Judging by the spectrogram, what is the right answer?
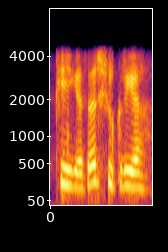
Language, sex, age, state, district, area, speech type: Dogri, female, 30-45, Jammu and Kashmir, Udhampur, urban, conversation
